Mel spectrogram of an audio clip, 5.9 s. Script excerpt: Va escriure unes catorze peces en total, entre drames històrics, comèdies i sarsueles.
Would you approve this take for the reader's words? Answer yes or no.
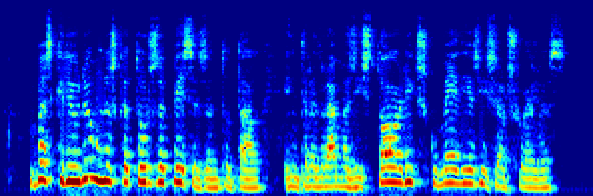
yes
